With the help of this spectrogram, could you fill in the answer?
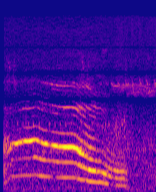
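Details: Domestic cat meeting a Bengal neighbour for the first time: a long, drawn-out tonal yowl lasting about two seconds, holding steady and then sliding downward in pitch at the end.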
